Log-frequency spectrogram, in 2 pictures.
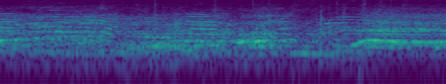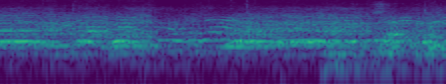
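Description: Crowd at a college softball game between Oklahoma and Iowa State, a dense steady roar of cheering and chatter that swells slightly at moments, with a commentator's voice running over it.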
